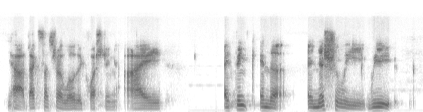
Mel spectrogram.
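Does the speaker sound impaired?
Yes: cleft lip and palate.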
